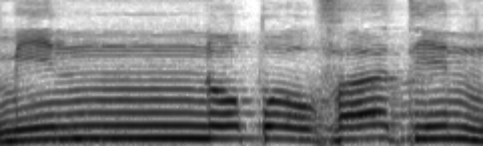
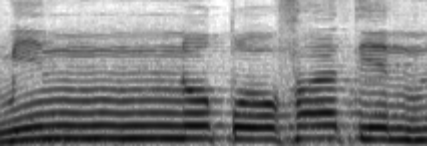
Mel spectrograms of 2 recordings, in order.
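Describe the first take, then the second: Both takes have the same delivery.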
